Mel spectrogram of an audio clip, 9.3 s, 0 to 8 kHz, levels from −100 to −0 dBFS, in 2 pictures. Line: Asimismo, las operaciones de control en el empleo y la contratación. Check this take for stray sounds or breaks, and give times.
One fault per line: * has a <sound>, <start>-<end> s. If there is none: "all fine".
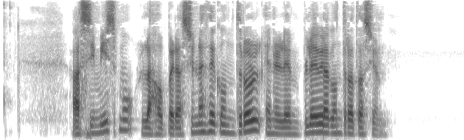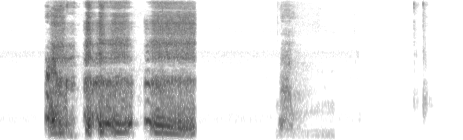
* has a throat clearing, 5.1-6.6 s
* has a bark, 7.4-8.0 s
